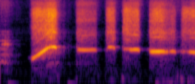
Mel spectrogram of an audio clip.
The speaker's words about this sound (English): And he whistled through his teeth. So I learned how to do that so I could be like my dad. But he was just, because, you know, when you whistle through your teeth, you can smile.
